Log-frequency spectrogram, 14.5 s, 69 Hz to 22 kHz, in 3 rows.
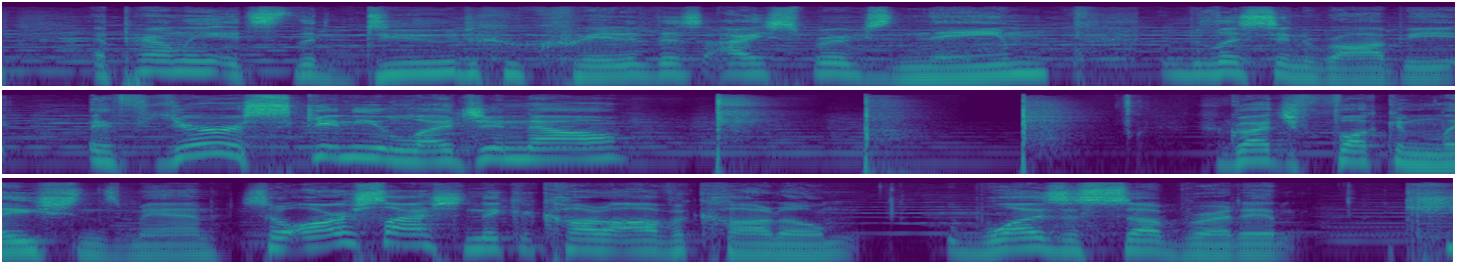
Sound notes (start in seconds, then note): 7.2 clapping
